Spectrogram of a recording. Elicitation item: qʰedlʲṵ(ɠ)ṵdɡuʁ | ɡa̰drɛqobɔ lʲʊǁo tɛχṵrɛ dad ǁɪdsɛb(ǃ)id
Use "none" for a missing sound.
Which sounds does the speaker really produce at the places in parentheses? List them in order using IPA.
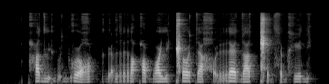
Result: ɠ, x

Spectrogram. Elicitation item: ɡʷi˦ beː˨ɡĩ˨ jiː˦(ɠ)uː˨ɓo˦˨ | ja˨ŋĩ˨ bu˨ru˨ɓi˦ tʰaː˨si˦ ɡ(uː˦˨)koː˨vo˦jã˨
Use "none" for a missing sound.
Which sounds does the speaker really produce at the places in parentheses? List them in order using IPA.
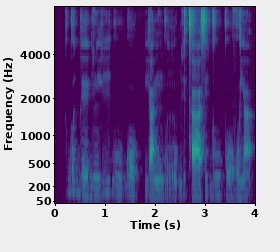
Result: ɓ, uː˦

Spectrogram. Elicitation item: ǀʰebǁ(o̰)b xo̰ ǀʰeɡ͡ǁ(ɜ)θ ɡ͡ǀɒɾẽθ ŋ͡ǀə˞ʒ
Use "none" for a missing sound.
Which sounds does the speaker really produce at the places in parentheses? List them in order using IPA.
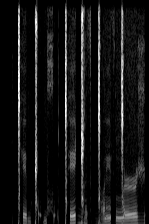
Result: o̰, ɜ

